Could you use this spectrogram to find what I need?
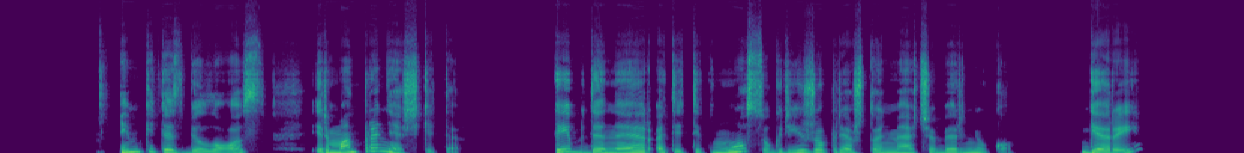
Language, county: Lithuanian, Klaipėda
